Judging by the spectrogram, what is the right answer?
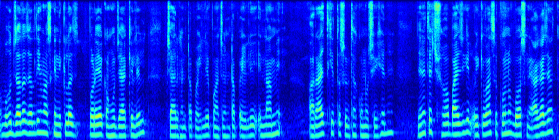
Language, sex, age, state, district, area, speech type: Maithili, male, 18-30, Bihar, Muzaffarpur, rural, spontaneous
